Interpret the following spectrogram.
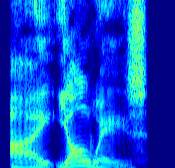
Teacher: That tiny Y helps us move from the open mouth of I to the rounded start of always.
